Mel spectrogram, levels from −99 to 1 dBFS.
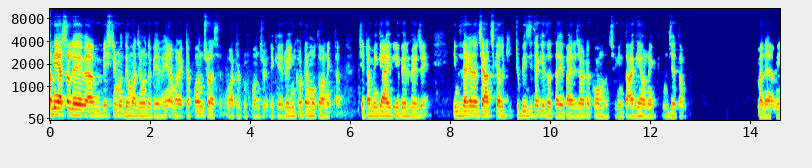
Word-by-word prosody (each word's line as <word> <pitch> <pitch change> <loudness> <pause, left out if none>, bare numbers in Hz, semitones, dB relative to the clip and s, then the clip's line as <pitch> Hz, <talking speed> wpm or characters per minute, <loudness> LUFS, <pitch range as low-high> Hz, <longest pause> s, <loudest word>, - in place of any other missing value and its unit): আমি 190 - +7
আসলে 180 -2 +6 0.3
আ - - +9 0.2
বৃষ্টির 150 +2 -4
মধ্যেও 140 -1 -3
মাঝে 130 -1 -1
মধ্যে 130 0 -3
বের 125 0 -3
হই। 140 - -3
আমার 125 -1 -2
একটা 120 - -6
পঞ্চ 140 0 0 0.2
আছে। - - -14 0.2
ওয়াটারপ্রুফ 120 0 -7
পঞ্চ, 120 0 -9
এটাকে 120 0 -13
রেইনকোট 130 +1 -4
এর 130 - -1
মত 130 - -5
অনেকটা। 125 -1 -8 0.4
সেটা - - -5
আমি 130 - -4
গায়ে 130 -1 +5
দিয়ে 130 -1 -3
বের 130 0 -1
হয়ে 125 -1 -2
যাই। - - -3 0.5
কিন্তু 135 -1 -6
দেখা 145 +1 +5
যাচ্ছে 140 0 +2
আজকাল 140 0 -1
কি 145 - -20
একটু 140 - -12
busy 140 0 -5
থাকি, 145 0 -1
তো - - +2
তাই 120 -1 +1
বাইরে 120 0 +1
যাওয়াটা 125 -1 -1
কম 130 -1 -2
হচ্ছে। 120 0 -18
কিন্তু 115 0 -8
আগে 125 +1 -2
অনেক 120 -1 -5 0.3
যেতাম। 115 -3 -5 1.5
মানে 120 - 0
আমি 120 +1 -6
130 Hz, 195 wpm, -22 LUFS, 125-140 Hz, 1.5 s, আ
